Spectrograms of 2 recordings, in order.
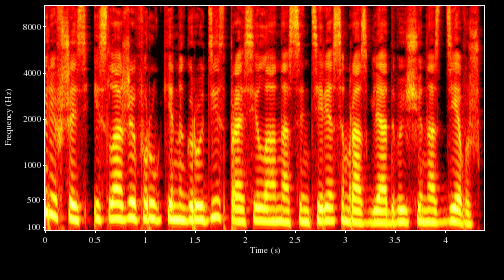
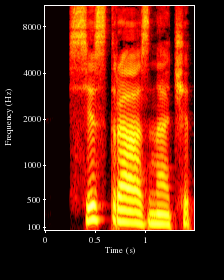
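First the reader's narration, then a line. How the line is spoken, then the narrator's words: Unfriendly grumble. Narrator (Russian): недружелюбно проворчала Лара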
